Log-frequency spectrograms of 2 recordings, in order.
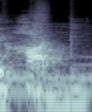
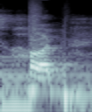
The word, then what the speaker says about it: heart: People often do the pronunciations error between the hurt and the heart. So the correct pronunciation of this word, which is this dil, it's going to be heart, heart, heart. It's very simple. H-A-A-T, heart, like this way.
